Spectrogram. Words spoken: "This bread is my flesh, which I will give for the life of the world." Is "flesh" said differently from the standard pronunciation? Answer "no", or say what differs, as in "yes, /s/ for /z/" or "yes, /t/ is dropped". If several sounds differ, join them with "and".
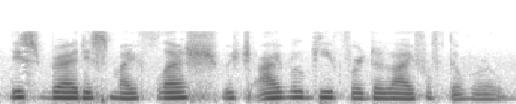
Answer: no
